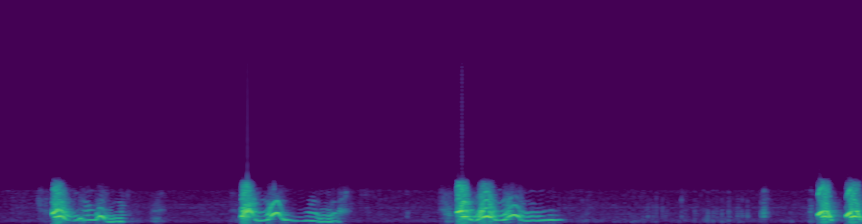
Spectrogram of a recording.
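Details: A Shiba Inu being pestered by its owner gives loud, wavering yelping cries in bursts about every two seconds, each with sliding, warbling pitch, separated by near silence.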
